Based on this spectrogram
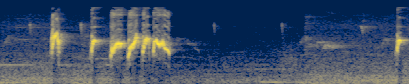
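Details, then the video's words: Thai red-whiskered bulbul song in southern master style, used to stimulate caged birds and teach young ones: one clear phrase of a high upslurred whistle leading into rapid chirpy warbles, then quiet, ending on a single sharp note. "เสียงนกกรงหัวจุก ร้อง ริก เปิดให้นกฟัง ยั่วให้นกคึกจัด"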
